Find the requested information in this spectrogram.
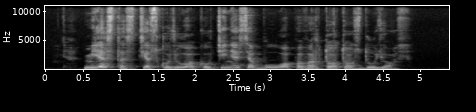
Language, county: Lithuanian, Vilnius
